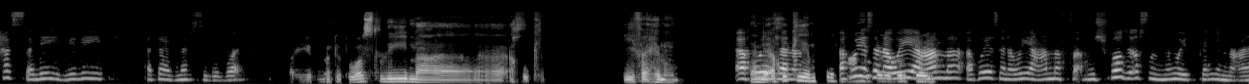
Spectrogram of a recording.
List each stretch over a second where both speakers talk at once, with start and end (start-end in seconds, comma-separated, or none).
7.5-9.4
